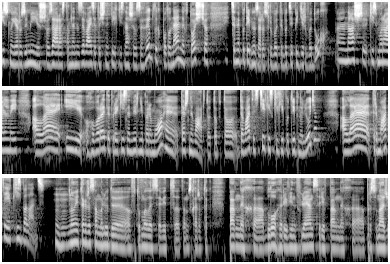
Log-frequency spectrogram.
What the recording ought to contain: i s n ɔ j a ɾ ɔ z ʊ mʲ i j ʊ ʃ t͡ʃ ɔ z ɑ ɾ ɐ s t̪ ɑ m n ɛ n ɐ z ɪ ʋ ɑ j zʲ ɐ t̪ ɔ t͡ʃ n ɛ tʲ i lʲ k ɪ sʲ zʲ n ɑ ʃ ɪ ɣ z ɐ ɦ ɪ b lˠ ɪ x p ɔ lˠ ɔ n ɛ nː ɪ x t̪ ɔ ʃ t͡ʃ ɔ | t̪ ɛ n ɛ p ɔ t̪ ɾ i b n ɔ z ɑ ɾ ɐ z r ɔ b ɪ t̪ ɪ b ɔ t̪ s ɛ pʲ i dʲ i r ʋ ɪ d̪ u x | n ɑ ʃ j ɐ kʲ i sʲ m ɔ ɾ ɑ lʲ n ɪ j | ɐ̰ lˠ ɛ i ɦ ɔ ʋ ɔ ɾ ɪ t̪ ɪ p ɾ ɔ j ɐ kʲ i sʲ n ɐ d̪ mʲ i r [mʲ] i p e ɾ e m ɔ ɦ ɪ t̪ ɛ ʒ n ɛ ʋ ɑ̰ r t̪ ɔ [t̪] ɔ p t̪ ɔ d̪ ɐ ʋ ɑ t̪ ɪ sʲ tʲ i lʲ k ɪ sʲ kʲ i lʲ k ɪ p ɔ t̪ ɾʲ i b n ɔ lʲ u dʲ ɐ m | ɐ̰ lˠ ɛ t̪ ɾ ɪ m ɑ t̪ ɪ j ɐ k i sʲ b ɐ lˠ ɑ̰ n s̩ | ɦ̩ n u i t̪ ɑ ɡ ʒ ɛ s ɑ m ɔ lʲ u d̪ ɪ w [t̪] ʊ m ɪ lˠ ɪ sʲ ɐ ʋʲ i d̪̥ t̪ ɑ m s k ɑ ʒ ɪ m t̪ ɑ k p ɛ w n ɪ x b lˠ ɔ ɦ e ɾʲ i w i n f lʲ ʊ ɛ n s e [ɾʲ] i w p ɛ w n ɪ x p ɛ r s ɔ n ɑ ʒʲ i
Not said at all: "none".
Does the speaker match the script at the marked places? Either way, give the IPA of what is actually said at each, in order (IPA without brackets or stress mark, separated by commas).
nʲ, t̪, t̪, ɾʲ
